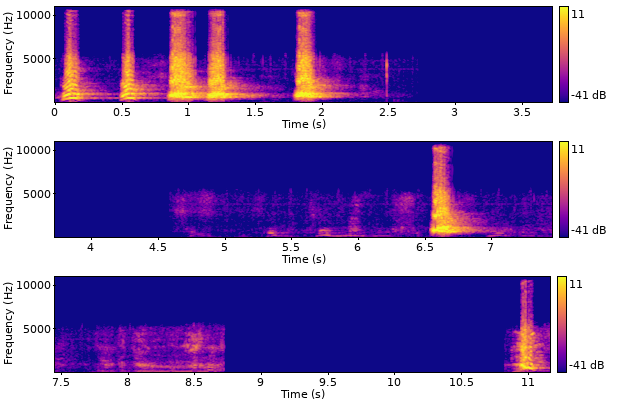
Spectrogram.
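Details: Dog playing in snow barks in a quick run of four or five sharp barks, goes quiet, then gives a soft whine and one more bark; a final bark closes the recording.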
